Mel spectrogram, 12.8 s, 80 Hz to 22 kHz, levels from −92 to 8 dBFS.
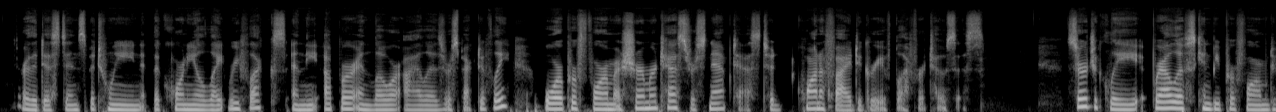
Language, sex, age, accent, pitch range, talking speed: English, female, 20-39, American, 170-205 Hz, 160 wpm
